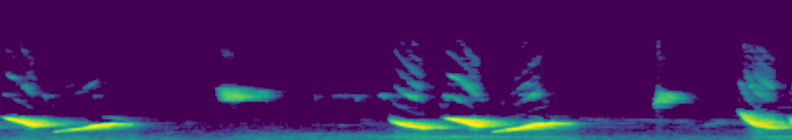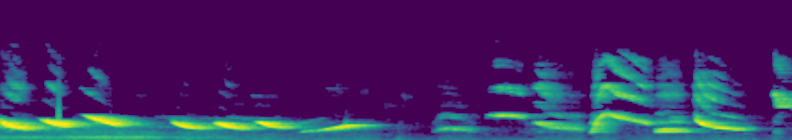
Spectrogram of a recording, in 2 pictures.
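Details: Green-winged saltator, played to warm up another bird, delivers repeated phrases of sweeping whistles, mostly falling with some rising. Scattered thin high notes are mixed in, and a busier jumble of calls comes near the end.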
